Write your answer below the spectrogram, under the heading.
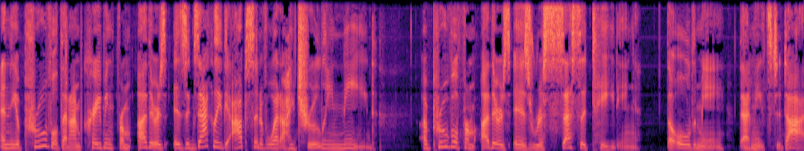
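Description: Medium pitch for a woman, lively intonation with vocal fry, very even loudness at a moderate pace, in a dry, close sound with no echo. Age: 50s. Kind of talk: podcast interview with read-aloud passages. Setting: studio.

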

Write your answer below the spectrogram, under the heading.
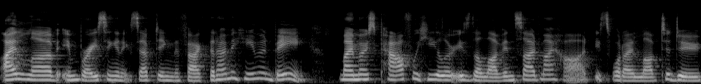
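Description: The speaker is a woman with an Australian accent. She talks at a fairly quick pace. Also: medium pitch for a woman, ordinary pitch variation. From Australia, New South Wales. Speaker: podcast host, personal development coach. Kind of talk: motivational monologue.

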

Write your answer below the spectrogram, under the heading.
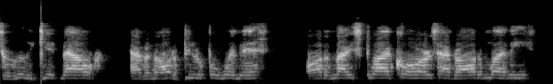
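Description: A man talks at a fairly quick pace and fairly high pitch in monotone, flat intonation. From US Pacific Northwest, South Seattle area. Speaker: rapper. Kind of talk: interview. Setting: phone call.

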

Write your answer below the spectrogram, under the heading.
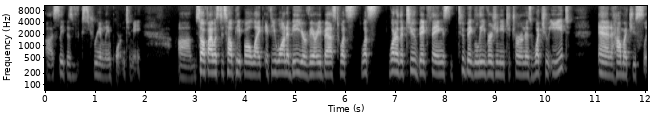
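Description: In a very clean recording with a silent background, a woman with a Canadian accent and an unremarkable speaking voice talks at a medium pitch and moderate pace, with fairly even intonation and big swings in loudness. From Windsor, Ontario, Canada. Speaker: tech company co-founder and CTO. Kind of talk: interview.

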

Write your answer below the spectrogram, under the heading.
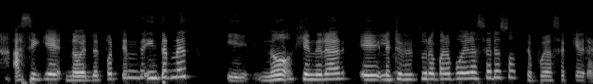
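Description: Speaking fairly quickly with lively intonation, a woman with a Chilean accent uses a high pitch, and the sound is dry and close with no echo. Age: 40s. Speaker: podcast host, entrepreneur. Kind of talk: casual chat.

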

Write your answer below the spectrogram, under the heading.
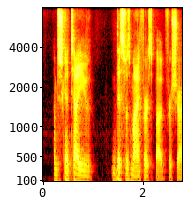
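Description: In a very clean recording over a silent background, a man with a northern US accent speaks at a very deep, low pitch. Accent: general American, northern US. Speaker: podcast host. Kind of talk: casual chat.

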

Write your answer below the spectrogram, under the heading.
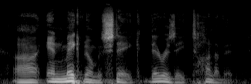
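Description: In a very clean recording with a silent background, a somewhat breathy man talks at a fairly quick pace with ordinary pitch variation. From New England. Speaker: church minister. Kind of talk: interview.

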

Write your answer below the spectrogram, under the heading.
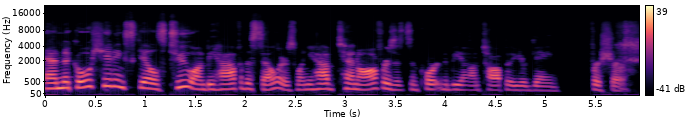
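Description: A woman with a medium pitch talks very fast with lively intonation. The sound is dry and close with no echo, over a quiet background. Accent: western Canadian. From British Columbia, Canada. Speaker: real estate team leader. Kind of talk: podcast interview.

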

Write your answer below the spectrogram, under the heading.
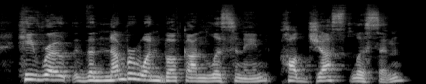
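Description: Her voice is somewhat breathy, and her intonation is lively. The woman keeps a fairly slow pace. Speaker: podcast host. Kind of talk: podcast interview.

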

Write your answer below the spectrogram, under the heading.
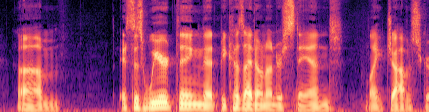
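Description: Very fast pace and lively intonation on a very clean recording with a silent background. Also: man. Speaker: podcast co-host and programmer. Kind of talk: casual chat. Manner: goofy, animated.

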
